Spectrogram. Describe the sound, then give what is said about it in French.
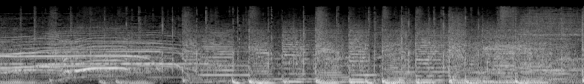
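A loud crowd cheers and whoops continuously for several seconds for the hosts of Les Antipodes de la lutte as they are introduced, a dense wash of voices with sharper shouts and claps breaking through toward the end. “Mesdames, Messieurs, faites du bruit pour”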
